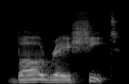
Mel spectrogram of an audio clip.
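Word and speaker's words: בראשית: Always pronounce the schwa if it is at the beginning of the word, or in my example here, the beginning of the Bible, since this is the first word of Genesis. Ba, pronouncing the schwa, ba-re-sheet, in the beginning.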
